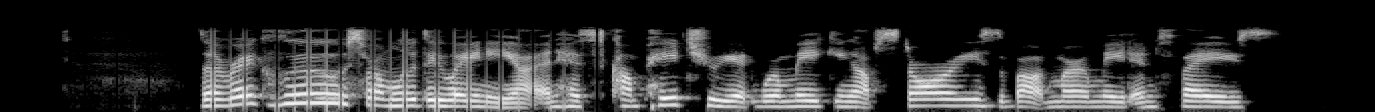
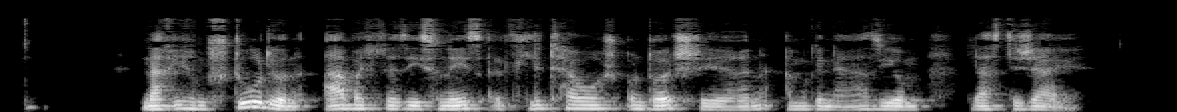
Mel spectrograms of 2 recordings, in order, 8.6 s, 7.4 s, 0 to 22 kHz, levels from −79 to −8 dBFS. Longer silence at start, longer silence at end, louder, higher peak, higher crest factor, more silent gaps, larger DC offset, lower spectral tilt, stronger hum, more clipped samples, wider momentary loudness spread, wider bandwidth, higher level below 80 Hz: first, 1.25 s vs 0.15 s; about the same, 0.65 s vs 0.65 s; first, -16 LUFS vs -19 LUFS; about the same, -2 dBFS vs 0 dBFS; second, 14 dB vs 20 dB; second, none vs 0.31-0.71 s, 0.82-0.87 s; neither; second, -4 dB/octave vs -5.5 dB/octave; neither; neither; second, 5 LU vs 8 LU; second, 8.2 kHz vs 11.5 kHz; about the same, -54 dBFS vs -52 dBFS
